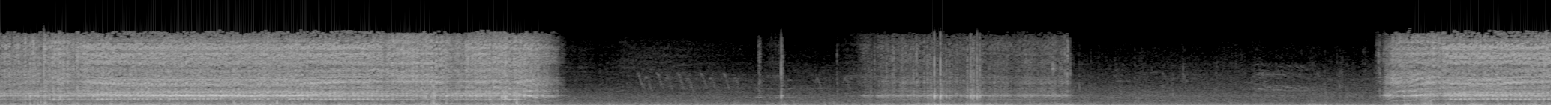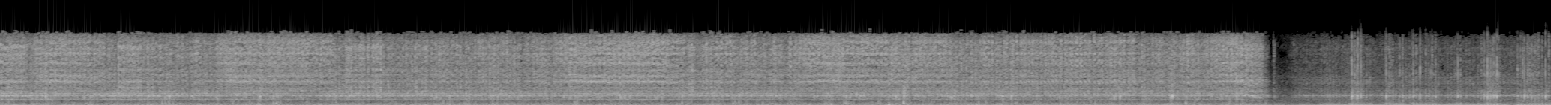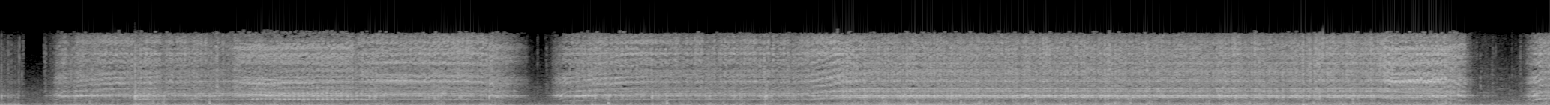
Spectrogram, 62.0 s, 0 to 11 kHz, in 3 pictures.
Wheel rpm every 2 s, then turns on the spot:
160, 160, 160, 100, 0, 0, 30, 10, 0, 90, 160, 160, 160, 160, 160, 160, 160, 160, 130, 30, 30, 120, 160, 150, 80, 160, 200, 230, 230, 230, 100.
12-16 38-42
